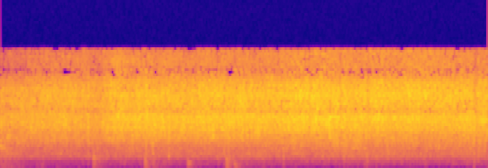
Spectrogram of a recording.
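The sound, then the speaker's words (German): Olive oil and balsamic vinegar sizzle steadily in a hot frying pan, a bright crackling hiss, while a utensil scrapes and stirs with irregular knocks. Fairly loud, with no talking. “In die Pfanne.”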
